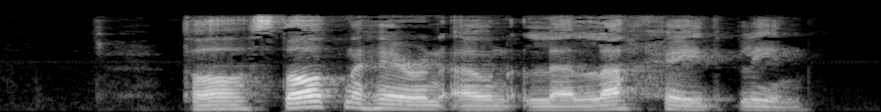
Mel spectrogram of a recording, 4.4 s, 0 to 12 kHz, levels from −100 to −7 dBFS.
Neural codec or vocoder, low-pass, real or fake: none; 7.2 kHz; real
